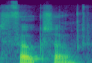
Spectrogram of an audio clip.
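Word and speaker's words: forecastle: it's spelled out for for castle but you pronounce it foxo and this is where a lot of the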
